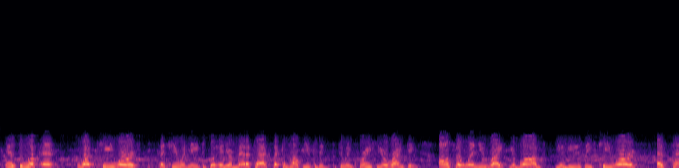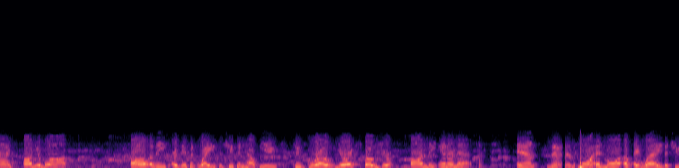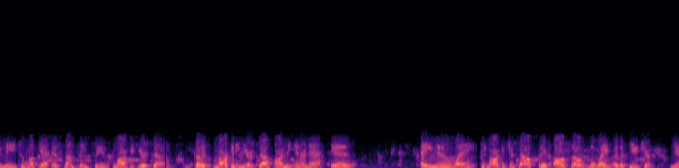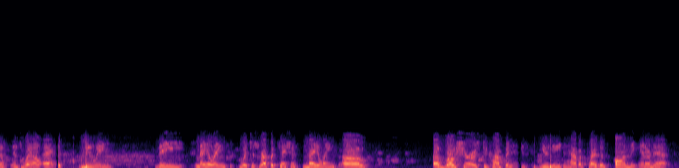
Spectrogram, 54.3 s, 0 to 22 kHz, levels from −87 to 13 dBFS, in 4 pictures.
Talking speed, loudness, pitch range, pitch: 135 wpm, -22 LUFS, 245-285 Hz, 260 Hz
